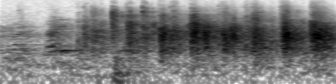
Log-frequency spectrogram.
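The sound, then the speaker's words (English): Sparse, uneven applause from a small number of people: irregular claps that rise after a quiet start and continue unevenly at a moderate level. “Well, that wasn't widespread applause.”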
